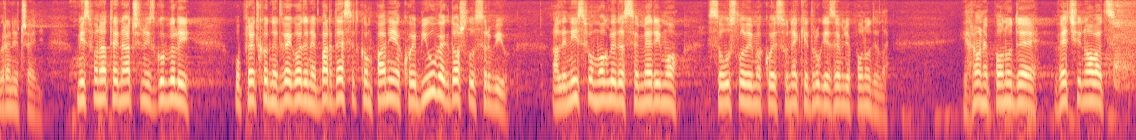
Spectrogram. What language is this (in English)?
Serbian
